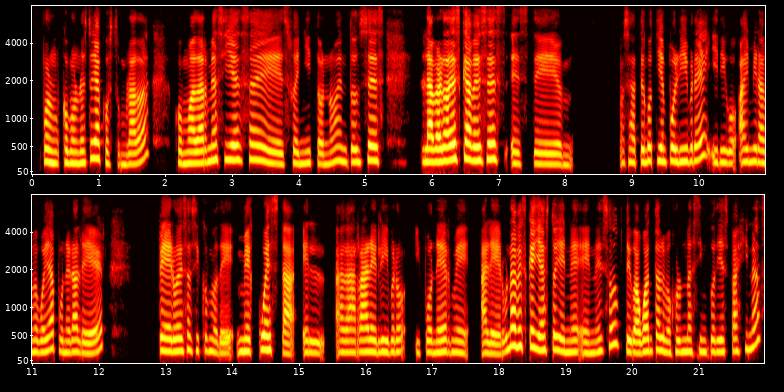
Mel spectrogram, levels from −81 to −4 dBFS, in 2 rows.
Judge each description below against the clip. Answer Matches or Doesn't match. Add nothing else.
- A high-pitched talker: Matches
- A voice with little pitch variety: Doesn't match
